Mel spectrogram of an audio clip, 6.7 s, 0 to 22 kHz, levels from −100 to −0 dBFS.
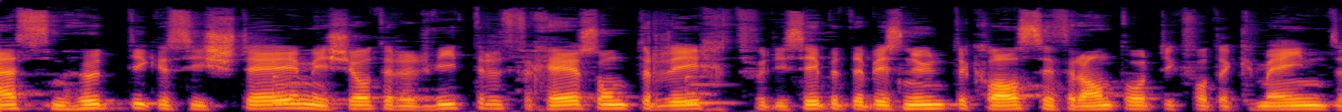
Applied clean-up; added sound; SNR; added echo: classical method Wiener filter.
